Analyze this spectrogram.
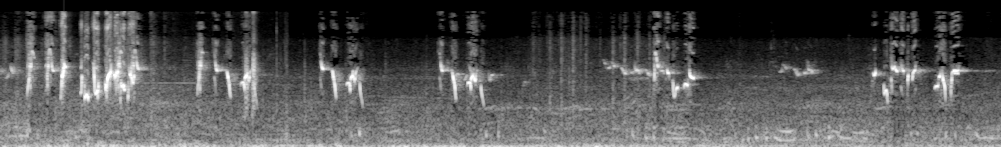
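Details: Male common bulbul singing to encourage silent wild bulbuls to sing, mate and build nests. A lively warbled phrase opens, then sparse slurred whistles and short chirps follow at intervals over steady low background noise.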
